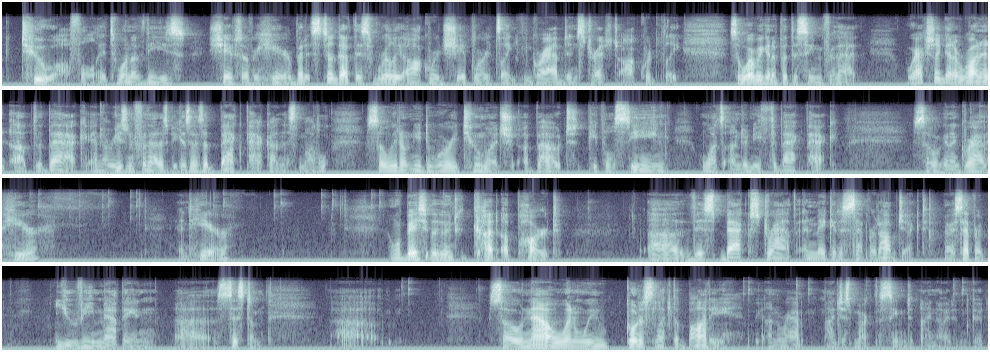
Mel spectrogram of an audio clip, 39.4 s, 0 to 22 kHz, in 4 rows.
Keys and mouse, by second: 7.4-9.1 middle drag, 10.9-13.8 middle drag, 19.7 right click, 24.4 right click, 34.8 middle click, 36.1 a, 36.4 a.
